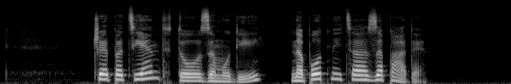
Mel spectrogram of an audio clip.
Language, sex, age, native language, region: Slovenian, female, 30-49, Slovenian, Primorsko-notranjska region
